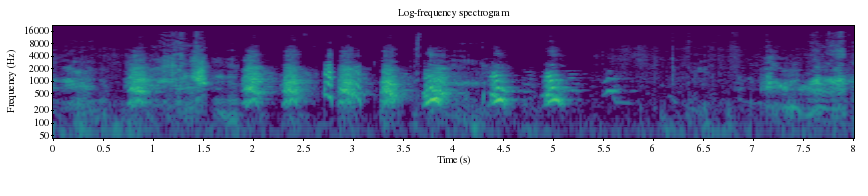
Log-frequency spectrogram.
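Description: Dogs barking repeatedly, about two barks a second for several seconds, then easing off, with a few more barks near the end.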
